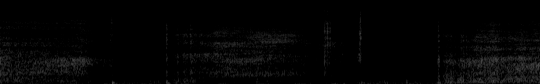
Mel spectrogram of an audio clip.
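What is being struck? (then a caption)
Green floral foam block. A solid green floral foam block, held in gloved hands, is carved and scraped with a small blade tool. Steady, bright, hissy scraping fills the clip, dropping into two quieter stretches marked by five sharp clicks as the blade catches and releases.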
